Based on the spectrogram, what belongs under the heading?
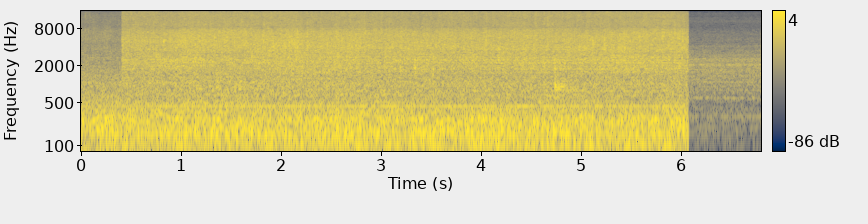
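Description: Small pieces of marinated chicken sizzling as they fry in a pan: a steady sizzle that begins just after the start and cuts off suddenly near the end.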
